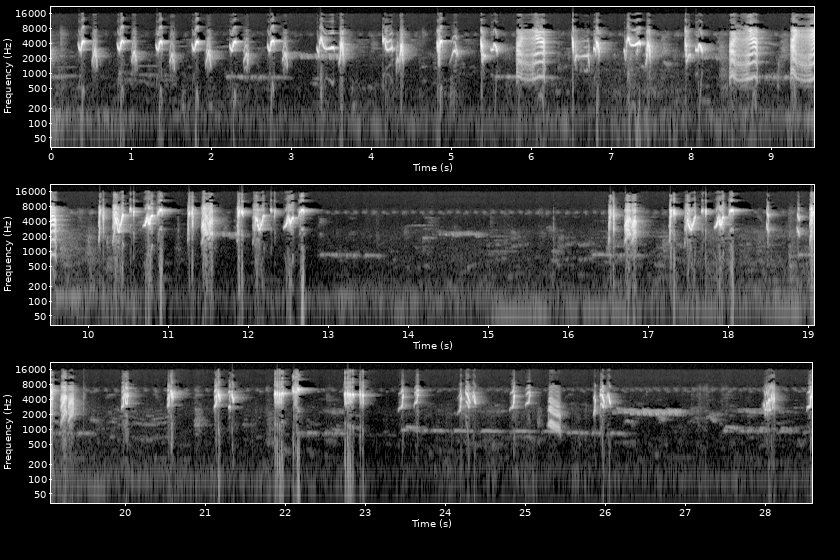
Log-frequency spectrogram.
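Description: Long-tailed shrike (cendet) singing a rapid, varied run of sharp, high notes, about three or four a second. It breaks off for a few seconds about halfway through, then resumes.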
